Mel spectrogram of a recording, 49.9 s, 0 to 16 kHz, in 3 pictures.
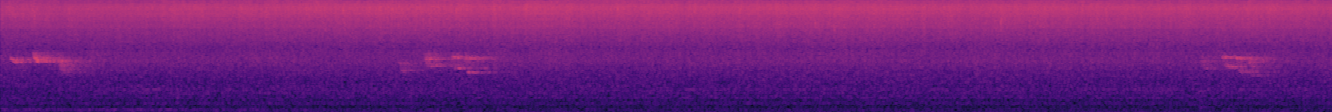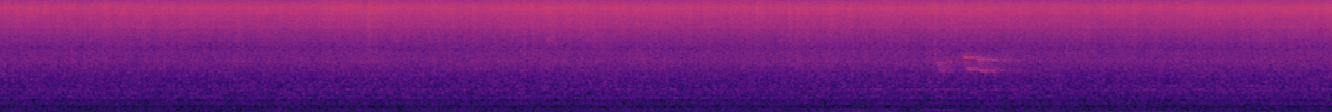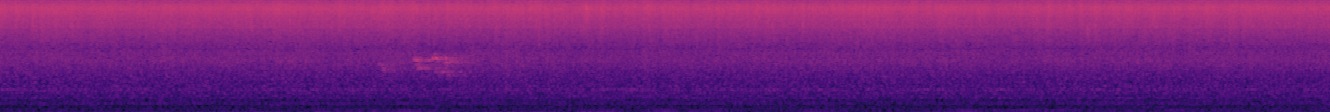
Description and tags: Song from a Yellow-vented Bulbul. Lots of noise from a waterfall, and some echo. Recorded with an Edirol R-09HR.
